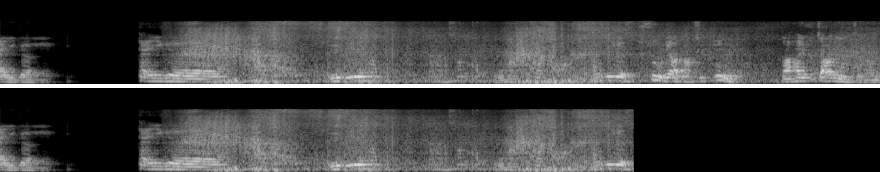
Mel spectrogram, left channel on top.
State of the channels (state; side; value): drops out; right; at 6.4 s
